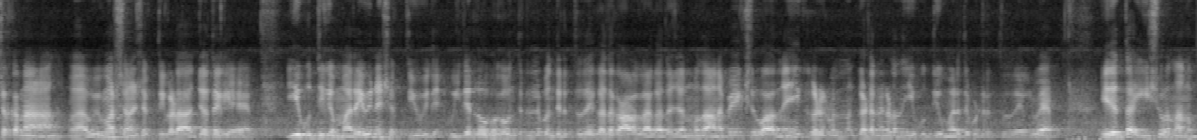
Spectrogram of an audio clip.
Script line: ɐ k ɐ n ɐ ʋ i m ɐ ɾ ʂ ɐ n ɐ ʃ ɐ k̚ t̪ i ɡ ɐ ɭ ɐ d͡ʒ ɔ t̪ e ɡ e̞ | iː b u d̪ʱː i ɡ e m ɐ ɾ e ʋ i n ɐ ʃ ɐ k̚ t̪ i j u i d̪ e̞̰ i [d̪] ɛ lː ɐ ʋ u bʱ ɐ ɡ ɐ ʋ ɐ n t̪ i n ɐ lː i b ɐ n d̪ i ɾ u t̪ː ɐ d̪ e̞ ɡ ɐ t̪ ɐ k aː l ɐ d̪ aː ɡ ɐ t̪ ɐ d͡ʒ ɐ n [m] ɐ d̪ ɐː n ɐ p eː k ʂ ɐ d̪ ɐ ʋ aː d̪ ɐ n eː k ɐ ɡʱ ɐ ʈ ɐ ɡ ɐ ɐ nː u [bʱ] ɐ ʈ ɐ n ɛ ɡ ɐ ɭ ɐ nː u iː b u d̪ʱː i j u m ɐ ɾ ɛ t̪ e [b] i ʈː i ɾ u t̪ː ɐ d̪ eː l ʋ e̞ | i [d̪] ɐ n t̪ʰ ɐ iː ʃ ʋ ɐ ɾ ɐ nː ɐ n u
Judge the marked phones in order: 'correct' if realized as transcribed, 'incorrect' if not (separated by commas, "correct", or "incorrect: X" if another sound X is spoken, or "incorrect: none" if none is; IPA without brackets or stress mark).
correct, correct, incorrect: ɡʱ, correct, correct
